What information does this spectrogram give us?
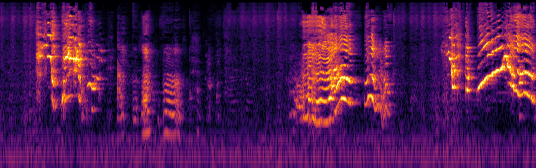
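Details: Pet umbrella cockatoo (Cacatua alba) indoors makes bursts of squeaky, chattering and harsh wavering calls, some rising, in irregular runs with pauses between.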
